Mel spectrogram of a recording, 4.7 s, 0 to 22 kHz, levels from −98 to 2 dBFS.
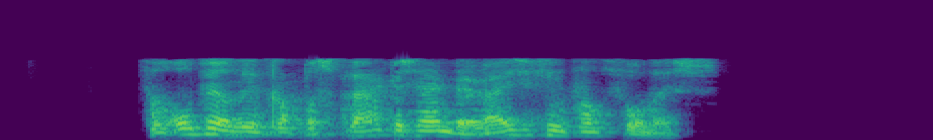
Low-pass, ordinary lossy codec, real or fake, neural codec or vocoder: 7.2 kHz; AAC, 16 kbps; fake; codec, 44.1 kHz, 3.4 kbps, Pupu-Codec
